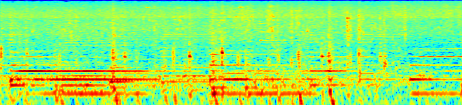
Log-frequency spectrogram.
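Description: A donkey's hooves clip-clop in the Medieval Dynasty game, with a steady run of soft, irregular hoof steps over an outdoor ambience.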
